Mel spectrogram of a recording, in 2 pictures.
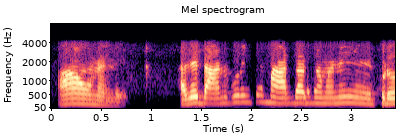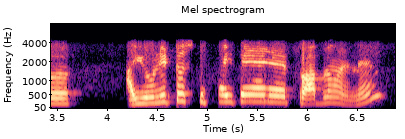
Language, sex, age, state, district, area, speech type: Telugu, male, 30-45, Andhra Pradesh, Eluru, rural, conversation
